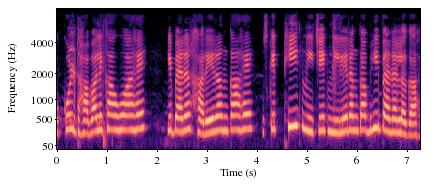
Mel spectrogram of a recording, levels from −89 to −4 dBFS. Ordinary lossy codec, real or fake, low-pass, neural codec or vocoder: MP3, 48 kbps; real; 7.2 kHz; none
